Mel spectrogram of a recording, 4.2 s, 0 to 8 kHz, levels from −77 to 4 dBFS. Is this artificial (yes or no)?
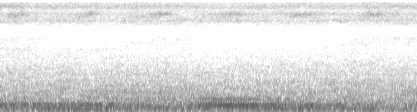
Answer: yes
